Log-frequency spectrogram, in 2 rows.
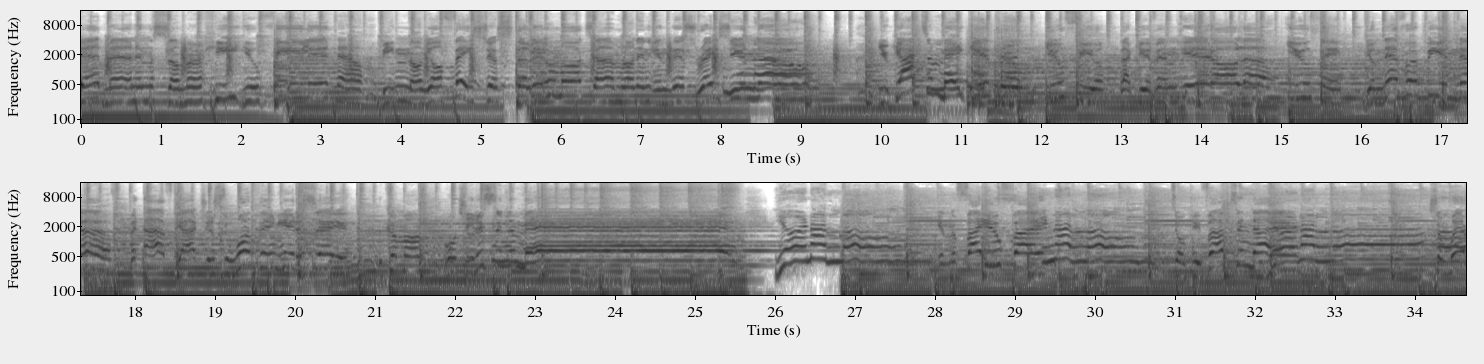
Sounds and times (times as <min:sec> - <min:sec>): Happy music: 0:00.0 - 0:34.6
Soundtrack music: 0:05.8 - 0:34.6.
